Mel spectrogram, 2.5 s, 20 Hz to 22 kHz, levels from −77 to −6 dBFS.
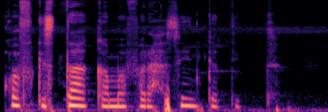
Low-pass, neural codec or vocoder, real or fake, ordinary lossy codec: none; none; real; none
